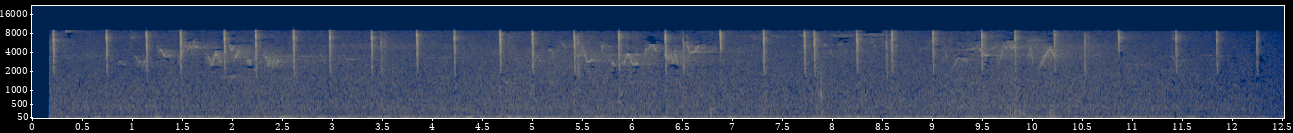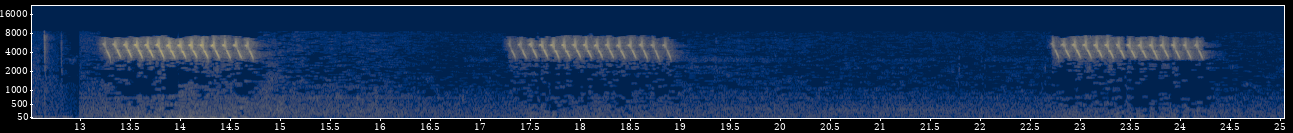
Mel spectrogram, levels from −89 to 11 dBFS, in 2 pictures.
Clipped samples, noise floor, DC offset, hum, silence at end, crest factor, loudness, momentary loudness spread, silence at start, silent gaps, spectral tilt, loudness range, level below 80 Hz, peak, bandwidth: under 0.1%; -64 dBFS; under 0.1%; none; 0.8 s; 26 dB; -24 LUFS; 18 LU; 0.15 s; none; 2 dB/octave; 13 LU; -52 dBFS; -2 dBFS; 9.6 kHz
